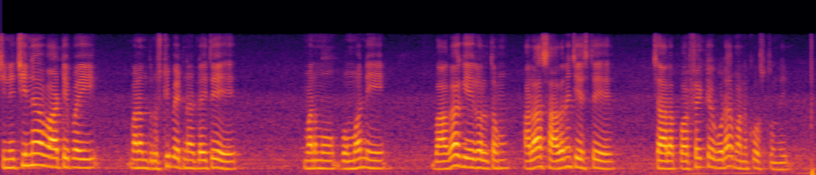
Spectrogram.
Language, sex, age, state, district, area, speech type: Telugu, male, 45-60, Telangana, Ranga Reddy, urban, spontaneous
